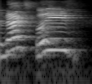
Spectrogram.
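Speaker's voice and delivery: loud, high call; loud dismissal. A narrator's reading. Grocer loudly calling the next customer.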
